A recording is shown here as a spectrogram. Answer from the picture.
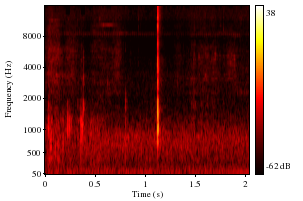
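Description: One sharp, short click about a second in, over quiet outdoor background, with a few faint soft taps near the start.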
